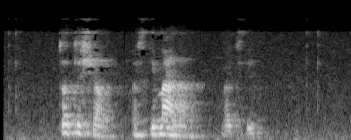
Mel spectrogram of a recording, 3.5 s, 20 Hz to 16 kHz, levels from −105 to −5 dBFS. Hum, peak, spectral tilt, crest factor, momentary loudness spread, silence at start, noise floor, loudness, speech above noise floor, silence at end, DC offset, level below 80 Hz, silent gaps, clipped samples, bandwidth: none; -6 dBFS; -6 dB/octave; 20 dB; 17 LU; 0.6 s; -56 dBFS; -24 LUFS; 32 dB; 0.9 s; under 0.1%; -54 dBFS; none; under 0.1%; 7.2 kHz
